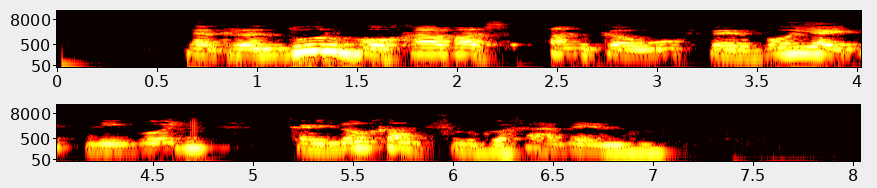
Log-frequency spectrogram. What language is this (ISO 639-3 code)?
epo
